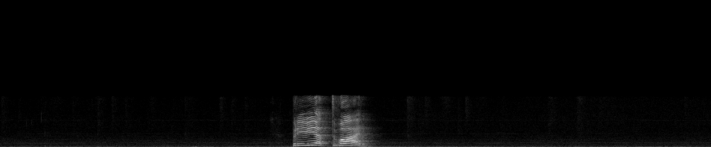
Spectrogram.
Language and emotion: Russian, angry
